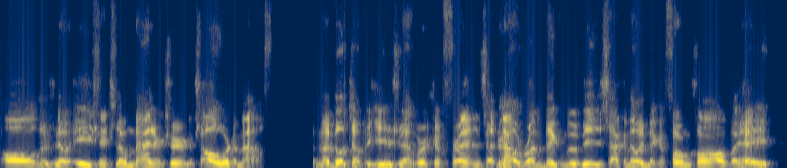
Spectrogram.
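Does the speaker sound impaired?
Yes: cleft palate; congenital, severe, nose and upper lip a bubble, teeth or nose, many surgeries; speech impediment growing up, speech therapy all through school.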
